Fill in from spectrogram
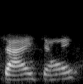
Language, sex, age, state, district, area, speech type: Hindi, female, 18-30, Madhya Pradesh, Harda, urban, conversation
